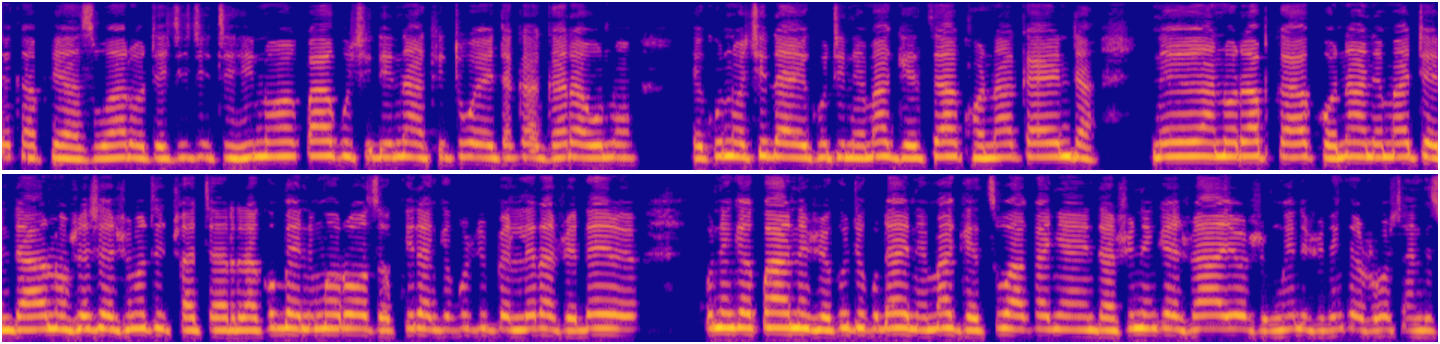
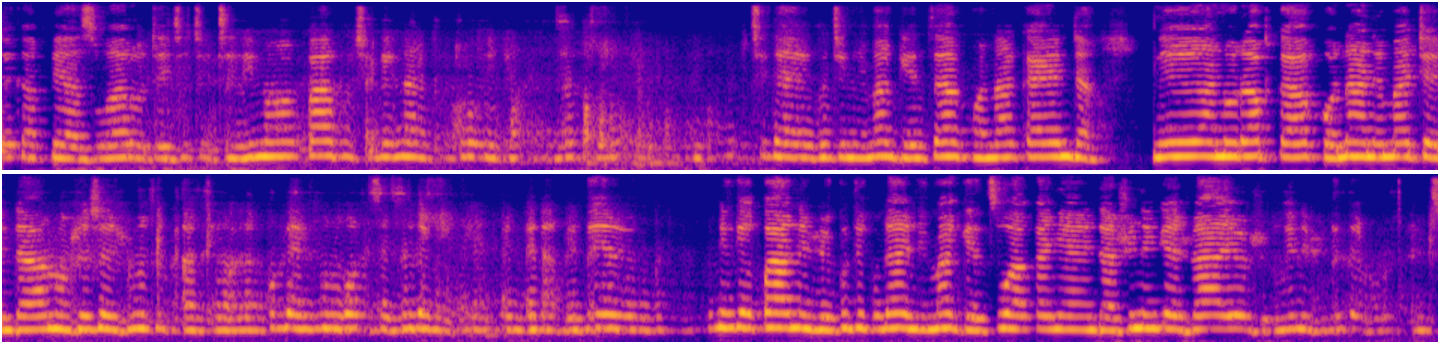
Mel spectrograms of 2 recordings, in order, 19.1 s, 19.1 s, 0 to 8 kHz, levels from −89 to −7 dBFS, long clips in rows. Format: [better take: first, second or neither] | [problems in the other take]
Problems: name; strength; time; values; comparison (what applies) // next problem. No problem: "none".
first | noise reduction (neural mask model DeepFilterNet 3)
